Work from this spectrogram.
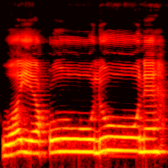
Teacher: വ പറയുമ്പോൾ ചുണ്ട് സർക്കിളാക്കിക്കൊണ്ട് പറയണം കേട്ടോ, വട്ടത്തിൽ.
